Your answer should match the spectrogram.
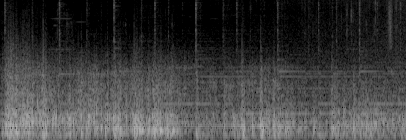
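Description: Heavy rain pours down with a low rumble of thunder, forming a dense, continuous wash of noise that eases slightly midway.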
